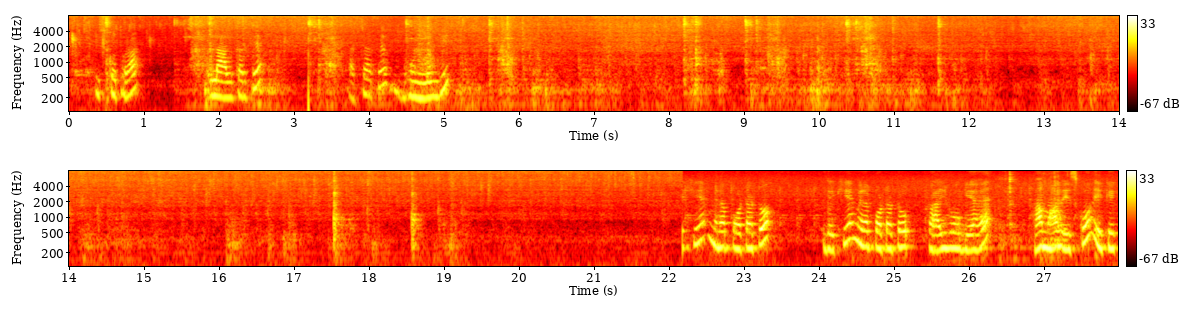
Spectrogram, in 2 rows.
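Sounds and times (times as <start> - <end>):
potatoes sizzling in oil: 0.0 - 27.9
metal skimmer scraping pan: 1.4 - 11.9.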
